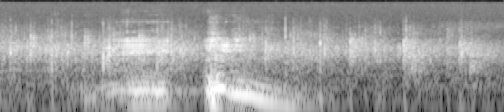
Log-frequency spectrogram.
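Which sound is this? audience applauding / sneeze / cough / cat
audience applauding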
